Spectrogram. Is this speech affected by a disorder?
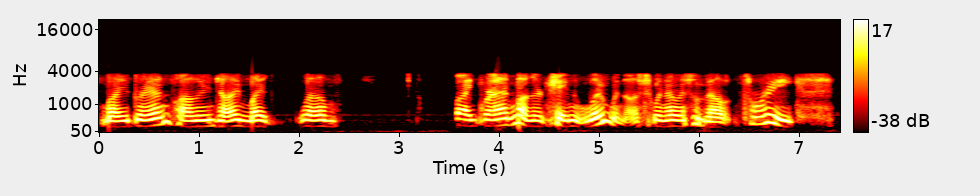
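Yes: cleft palate; congenital cleft palate, spoon-fed in early childhood around age three.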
